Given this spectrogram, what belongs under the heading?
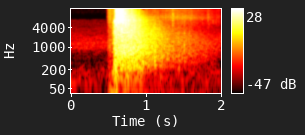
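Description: Katan Super Böller 2018 firecracker with 5.5 grams of net explosive mass detonating outdoors, a single sharp loud bang after a quiet lead-in, followed by a decaying echo tail.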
